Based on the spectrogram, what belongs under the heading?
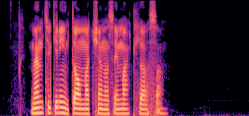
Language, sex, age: Swedish, male, 16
